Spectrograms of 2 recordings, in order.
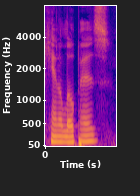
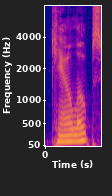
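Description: First: The word ends with an extra ez syllable. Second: The word ends in a single lopes syllable. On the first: The speaker calls it wrong. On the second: The speaker calls it right.

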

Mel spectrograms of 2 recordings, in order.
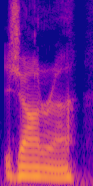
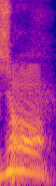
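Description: First: The word has an ordinary English pronunciation. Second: The word has a French-style pronunciation.

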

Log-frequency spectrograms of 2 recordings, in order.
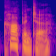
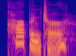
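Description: First: The R sounds after vowels are left out. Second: The R sounds after vowels are clearly pronounced. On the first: "like modern received pronunciation" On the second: "with distinct R sounds, like American or Irish English"

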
